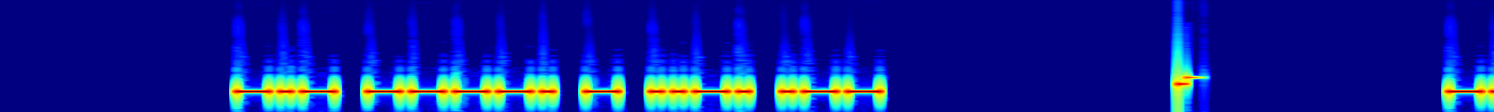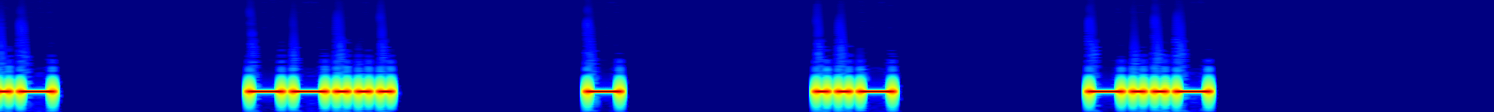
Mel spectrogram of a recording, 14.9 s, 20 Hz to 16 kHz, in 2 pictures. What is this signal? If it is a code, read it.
Morse code, heard as a keyed tone, about 22 wpm, spaced as for 11 wpm, 700 Hz. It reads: K9TFW K7TUX
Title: USA Call Signs - 5 Characters - 6x Character Spacing - 22wpm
